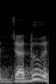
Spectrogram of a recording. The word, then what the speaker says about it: जदु: प्रथम तो यदु नाम, यह जदु है, ये प्राचीन परंपरा है। यह को ज उच्चारण करने की परंपरा, तो जदु, यदु को ही जदु कहा गया है।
